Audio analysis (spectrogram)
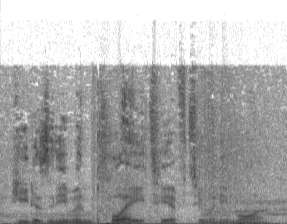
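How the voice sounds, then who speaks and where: A man with a very low voice reads amateur fiction aloud in a theatrical, mock-serious way. The recording has clear background noise, as heard over a group voice-chat stream. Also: level tone, brisk. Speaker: reader of fan fiction. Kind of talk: dramatic storybook-style reading. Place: online voice chat during a live stream.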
